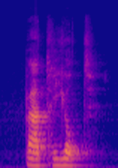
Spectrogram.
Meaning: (noun) 1. patriot 2. a republican opponent of the House of Orange-Nassau during the second half of the eighteenth century, in favour of centralisation and administrative rationalisation 3. compatriot
- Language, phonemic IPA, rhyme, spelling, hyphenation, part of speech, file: Dutch, /ˌpaː.triˈɔt/, -ɔt, patriot, pa‧tri‧ot, noun / adjective, Nl-patriot.ogg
